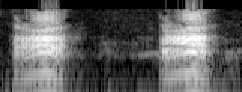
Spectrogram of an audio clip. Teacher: this articulation point for the letter Ayn is from the middle of the throat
